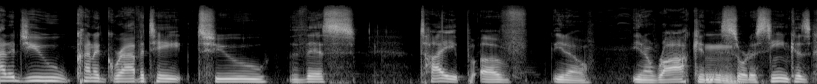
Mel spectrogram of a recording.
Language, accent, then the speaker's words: English; Burlington, Vermont, United States; I'm from Vermont.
